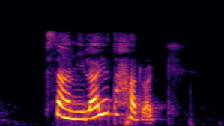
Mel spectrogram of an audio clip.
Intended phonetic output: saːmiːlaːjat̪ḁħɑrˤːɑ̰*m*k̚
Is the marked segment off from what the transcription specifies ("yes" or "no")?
yes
